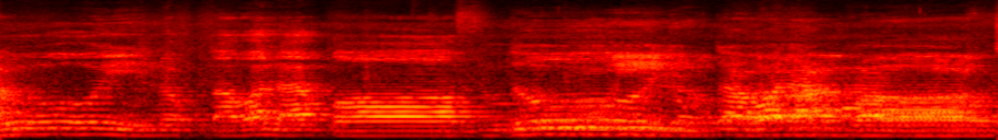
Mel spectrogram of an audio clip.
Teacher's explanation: জিহ্বার গোড়া, তার বরাবর উপরে তালুর সঙ্গে লাগাইয়া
